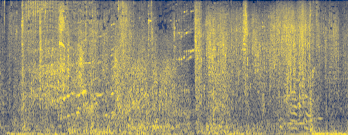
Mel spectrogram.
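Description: A booming explosion in the video game Horizon Zero Dawn, a dense loud rumble of blasts and crashing debris that fills the whole stretch.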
